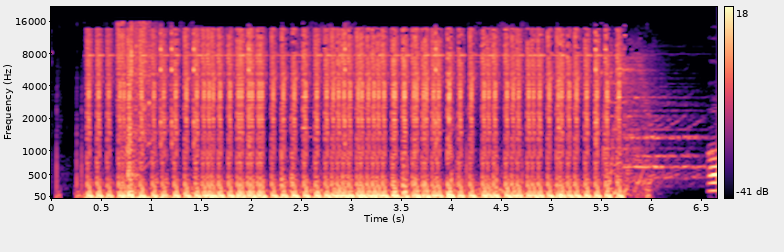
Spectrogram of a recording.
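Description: Rapid automatic gunfire from the Ev.io browser shooter game rattles on continuously and loudly for about six seconds, then cuts off abruptly, with no talk over it.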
